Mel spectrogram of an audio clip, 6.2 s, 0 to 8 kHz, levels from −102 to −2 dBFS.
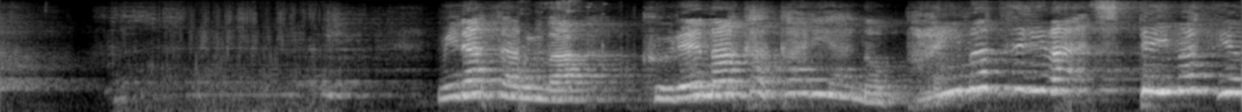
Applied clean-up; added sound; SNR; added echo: neural separator model SepFormer DNS4.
